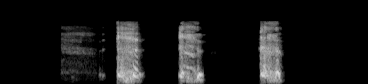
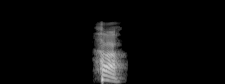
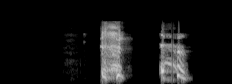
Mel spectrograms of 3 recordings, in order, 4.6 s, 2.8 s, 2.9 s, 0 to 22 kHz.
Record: three_cough_length: 4.6 s
three_cough_amplitude: 32576
three_cough_signal_mean_std_ratio: 0.33
exhalation_length: 2.8 s
exhalation_amplitude: 28821
exhalation_signal_mean_std_ratio: 0.22
cough_length: 2.9 s
cough_amplitude: 29984
cough_signal_mean_std_ratio: 0.33
survey_phase: alpha (2021-03-01 to 2021-08-12)
age: 18-44
gender: Female
wearing_mask: 'No'
symptom_fatigue: true
symptom_headache: true
symptom_onset: 4 days
smoker_status: Never smoked
respiratory_condition_asthma: false
respiratory_condition_other: false
recruitment_source: Test and Trace
submission_delay: 2 days
covid_test_result: Positive
covid_test_method: RT-qPCR
covid_ct_value: 32.2
covid_ct_gene: ORF1ab gene
covid_ct_mean: 33.2
covid_viral_load: 13 copies/ml
covid_viral_load_category: Minimal viral load (< 10K copies/ml)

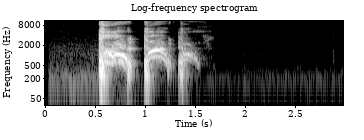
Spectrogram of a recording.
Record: three_cough_length: 3.0 s
three_cough_amplitude: 32470
three_cough_signal_mean_std_ratio: 0.38
survey_phase: beta (2021-08-13 to 2022-03-07)
age: 45-64
gender: Female
wearing_mask: 'No'
symptom_cough_any: true
symptom_runny_or_blocked_nose: true
symptom_shortness_of_breath: true
symptom_fatigue: true
symptom_headache: true
symptom_change_to_sense_of_smell_or_taste: true
symptom_onset: 2 days
smoker_status: Never smoked
respiratory_condition_asthma: true
respiratory_condition_other: false
recruitment_source: Test and Trace
submission_delay: 2 days
covid_test_result: Positive
covid_test_method: RT-qPCR
covid_ct_value: 21.5
covid_ct_gene: ORF1ab gene
covid_ct_mean: 21.7
covid_viral_load: 76000 copies/ml
covid_viral_load_category: Low viral load (10K-1M copies/ml)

